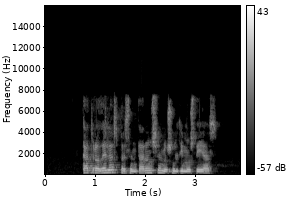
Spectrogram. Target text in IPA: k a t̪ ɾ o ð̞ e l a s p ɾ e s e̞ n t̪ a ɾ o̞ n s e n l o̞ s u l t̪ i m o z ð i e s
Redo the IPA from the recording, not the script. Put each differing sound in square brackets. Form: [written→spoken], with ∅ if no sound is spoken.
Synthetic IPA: k a t̪ ɾ o ð̞ e l a s p ɾ e s e̞ n t̪ a ɾ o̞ n s e n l o̞ s u l t̪ i m o z ð i [e→a] s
